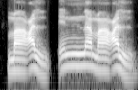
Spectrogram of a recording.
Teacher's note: Direct যদি মাল বলেন তাহলে কিন্তু আইনটা বাদ পড়ে যাচ্ছে, মা আল, আইন যাবার আ, মা আল, ইন্না মা আল।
